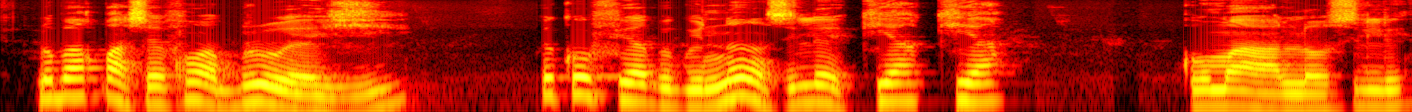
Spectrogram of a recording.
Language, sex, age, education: Yoruba, male, 15-29, tertiary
